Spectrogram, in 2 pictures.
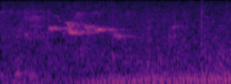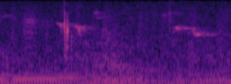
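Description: Faint outdoor ambience with a few short bird chirps, one about a second in and another near the end. There is a single sharp click partway through and a faint low steady drone in the second half.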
